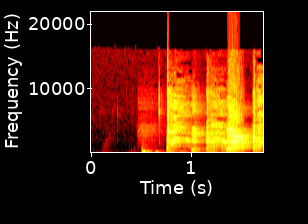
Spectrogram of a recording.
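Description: Coughing after a drink went down the wrong pipe: silence breaks into a sudden, loud, harsh cough followed by a few more rough, spluttering coughs in quick succession.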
